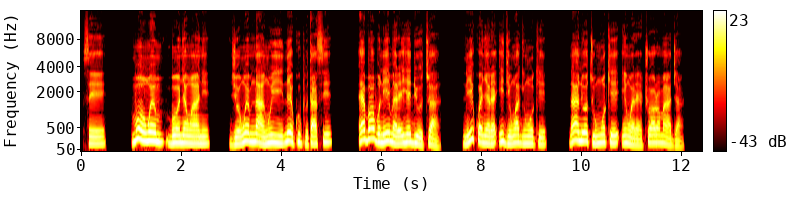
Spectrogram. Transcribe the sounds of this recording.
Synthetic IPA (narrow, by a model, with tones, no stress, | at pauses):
sɪ˨ | m˦o˦˨ŋʷe˦m̩˦bo˦ɲe˦ŋʷa˨ɲɪ˦ | d͡ʒi˨o˨ŋʷe˦m̩˦na˨a˨ŋʷʊ˦i˦ɦi˦ne˦˨kʷu˦pu˨ta˦sɪ˦ | e˦bɔ˦bʊ˨ni˦me˨ɾe˨i˦ɦe˦dɪ˨o˨tu˦a̰˨ | ni˦kʷe˨ɲe˨ɾe˨ʔi˦d͡ʒi˨ŋʷa˦ɡɪ˦ŋʷo˦ke˦ | na˦˨nɪ˦o˦tu˨˦ŋʷo˦ke˦ɪ˦ŋʷe˨ɾe˨t͡ʃʊ˦ɔ˦ɾɔ˦ma˨a˨d͡ʒa̰˨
